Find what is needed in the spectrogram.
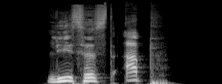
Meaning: second-person singular subjunctive II of ablassen
- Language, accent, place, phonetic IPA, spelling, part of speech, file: German, Germany, Berlin, [ˌliːsəst ˈap], ließest ab, verb, De-ließest ab.ogg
